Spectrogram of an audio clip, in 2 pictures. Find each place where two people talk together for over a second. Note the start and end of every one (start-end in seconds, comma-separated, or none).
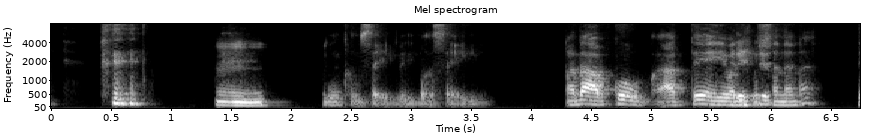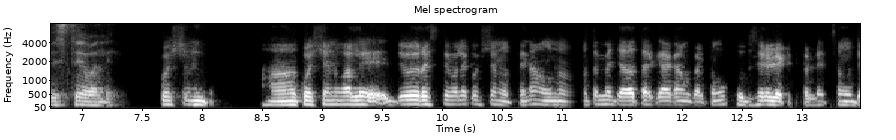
none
